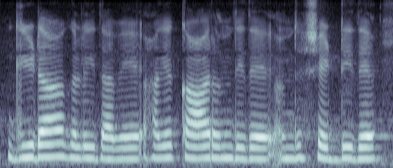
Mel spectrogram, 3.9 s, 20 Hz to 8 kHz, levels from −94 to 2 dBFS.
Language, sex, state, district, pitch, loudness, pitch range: Kannada, female, Karnataka, Koppal, 205 Hz, -15 LUFS, 200-215 Hz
